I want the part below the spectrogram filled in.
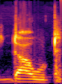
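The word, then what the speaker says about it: doubt: बाद जो बी है वो बी हमारा क्या है साइलेंट है जैसे डी ओ यू बी टी डाउट लेकिन बी अगर इसमें नहीं रहे तो ऊपर भी आप इसे पढ़िए डी ओ यू टी डाउट लेकिन ये आपका डाउट सही नहीं होगा जब बी नहीं रहेगा तो बी इसमें रहना बहुत जरूरी है उच्चारण नहीं होता है मतलब साइलेंट होता है लेकिन लिखना वर्ड में बहुत जरूरी है।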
